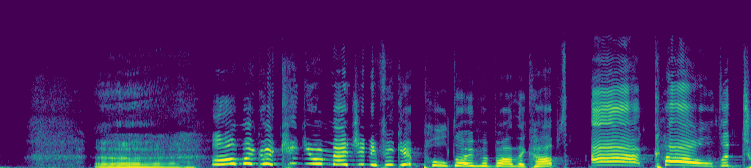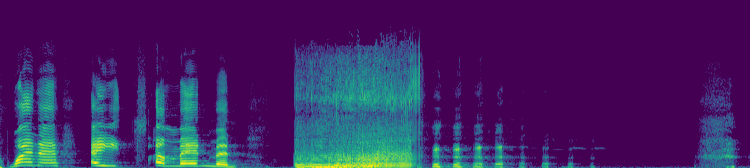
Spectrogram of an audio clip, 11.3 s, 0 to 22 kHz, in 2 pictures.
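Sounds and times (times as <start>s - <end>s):
speech: 0.7s - 1.6s, 2.2s - 7.6s, 8.8s - 9.8s
loud breathy fart with sputtering pops: 7.8s - 8.8s.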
